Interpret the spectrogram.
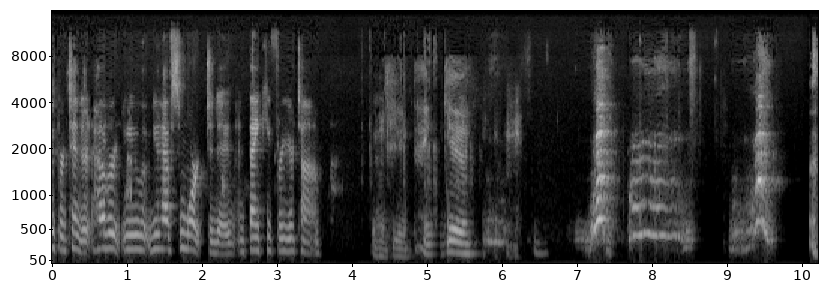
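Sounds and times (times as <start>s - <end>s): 
speech: 0.0s - 10.2s
dog barking during a meeting: 7.2s - 8.2s, 9.3s - 9.7s.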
